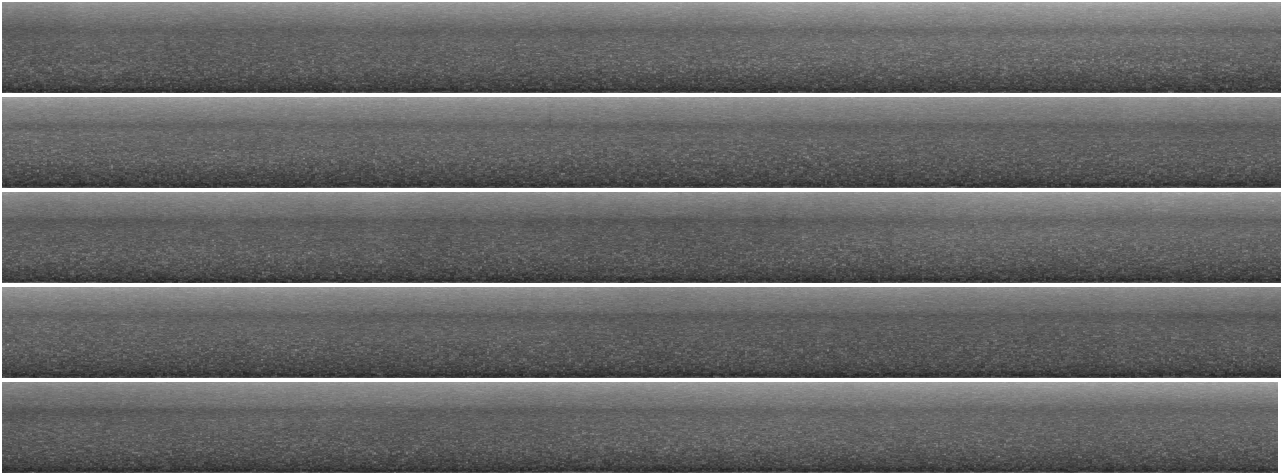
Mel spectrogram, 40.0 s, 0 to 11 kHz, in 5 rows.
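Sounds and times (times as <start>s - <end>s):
wind rumbling on microphone: 0.0s - 39.9s.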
